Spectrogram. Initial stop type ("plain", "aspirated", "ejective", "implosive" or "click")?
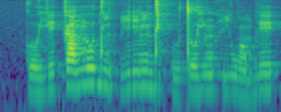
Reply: plain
